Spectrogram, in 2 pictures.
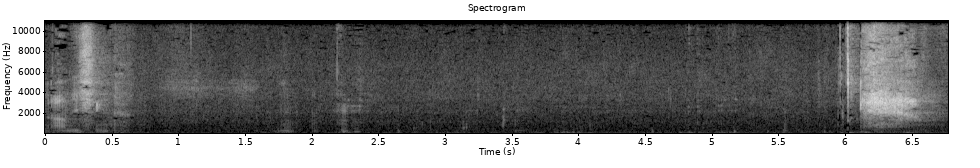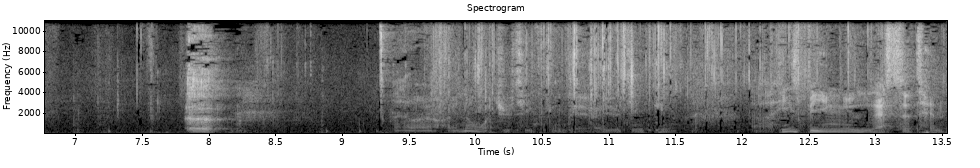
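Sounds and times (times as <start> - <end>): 
speech: 0.1 - 0.7, 12.3 - 13.5
person belching: 7.8 - 8.2.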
